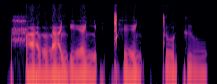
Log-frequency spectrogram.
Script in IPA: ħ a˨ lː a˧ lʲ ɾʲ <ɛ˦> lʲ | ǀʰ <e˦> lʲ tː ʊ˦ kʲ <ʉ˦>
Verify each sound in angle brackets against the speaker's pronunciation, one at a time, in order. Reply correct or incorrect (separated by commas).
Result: correct, incorrect, incorrect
